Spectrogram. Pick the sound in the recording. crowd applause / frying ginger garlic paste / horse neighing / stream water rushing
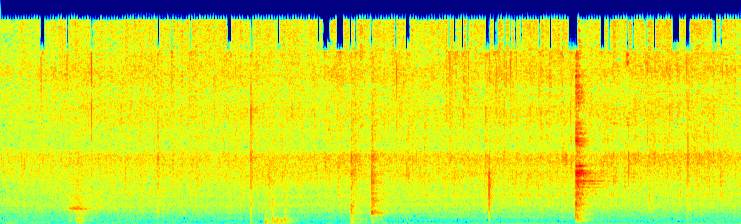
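frying ginger garlic paste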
